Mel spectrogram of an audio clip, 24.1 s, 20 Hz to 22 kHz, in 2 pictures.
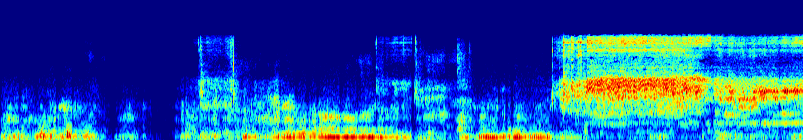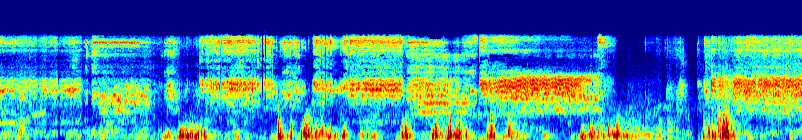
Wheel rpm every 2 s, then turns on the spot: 0, 0, 0, 0, 50, 70, 70, 70, 70, 70, 40, 50.
20-22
